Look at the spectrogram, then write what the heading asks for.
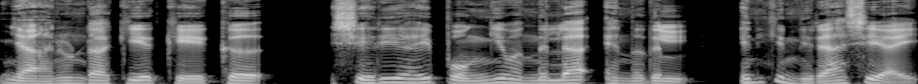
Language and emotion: Malayalam, sad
